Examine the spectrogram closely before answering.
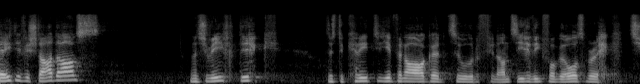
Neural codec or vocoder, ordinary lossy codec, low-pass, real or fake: codec, 16 kHz in and 24 kHz out, 0.6 kbps, FocalCodec, streaming, 2048 codes; MP3, 64 kbps; 10.8 kHz; fake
